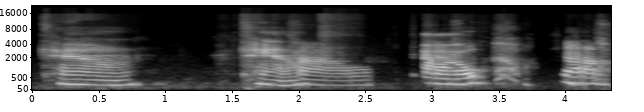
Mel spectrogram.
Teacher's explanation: Live syllable because I can prolong the sound.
